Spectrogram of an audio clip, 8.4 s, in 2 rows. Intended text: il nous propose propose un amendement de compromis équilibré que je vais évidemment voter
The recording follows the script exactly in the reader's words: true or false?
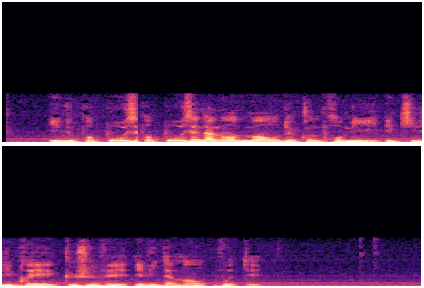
true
